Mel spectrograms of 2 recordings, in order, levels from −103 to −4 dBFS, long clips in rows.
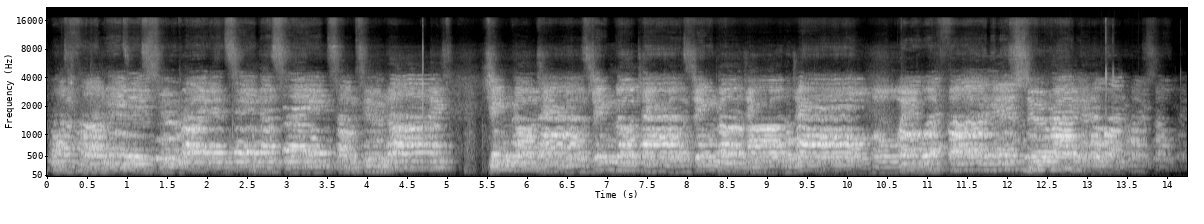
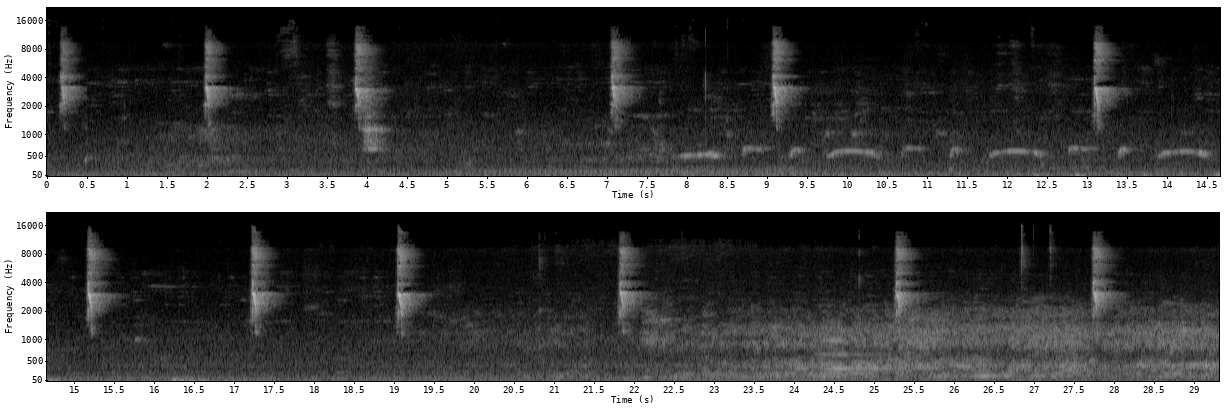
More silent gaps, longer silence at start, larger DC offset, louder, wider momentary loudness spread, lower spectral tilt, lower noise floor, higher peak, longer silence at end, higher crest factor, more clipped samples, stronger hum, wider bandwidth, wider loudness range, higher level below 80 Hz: neither; about the same, 0 s vs 0 s; neither; first, -21 LUFS vs -41 LUFS; second, 7 LU vs 27 LU; first, -3 dB/octave vs -0.5 dB/octave; second, -44 dBFS vs -67 dBFS; first, -4 dBFS vs -18 dBFS; first, 0.2 s vs 0 s; second, 16 dB vs 30 dB; neither; neither; first, 18 kHz vs 14 kHz; second, 3 LU vs 7 LU; second, under -90 dBFS vs -68 dBFS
